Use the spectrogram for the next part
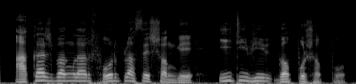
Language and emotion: Bengali, neutral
